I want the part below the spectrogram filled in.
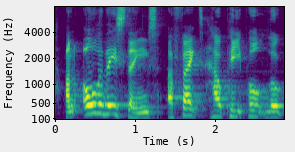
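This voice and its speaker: A man speaks with a Yorkshire accent. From South Yorkshire, England. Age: 50s. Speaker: public speaker. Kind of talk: keynote talk to corporate audience. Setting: stage with live audience at corporate venue.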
